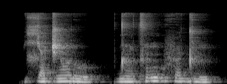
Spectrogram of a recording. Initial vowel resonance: oral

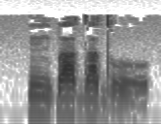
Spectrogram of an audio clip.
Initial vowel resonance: nasal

